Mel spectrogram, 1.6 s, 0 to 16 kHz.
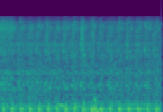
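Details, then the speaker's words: Bajaj CT 125 motorcycle after engine overhaul and cleaning a dirty filter: low, even thumping exhaust beat without misses or rattles; quiet, no more smoke, normal running. "Ganda ng tulog. Tahimik na magina. Wala na usok."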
